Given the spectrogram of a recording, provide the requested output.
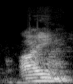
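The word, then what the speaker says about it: עין: 그래서이 이거 아이는 사실 우리가 발음 안 되는 발음이고 굉장히 문에서 깊이 나는 발음이고 다른 사람 대국인들에게는 그로 발음되는 것처럼 하 우리는 레스토랑이라고 이야기하지만 원래 프랑스 사람들은 이렇게 하잖아.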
